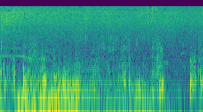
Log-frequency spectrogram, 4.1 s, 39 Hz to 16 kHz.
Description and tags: So de les plantes en moviment
Is the sound of the leaves of a plant on our side. Recorded with a Zoom H1 recorder.
Deltasona, Llobregat, nature, plant, wind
